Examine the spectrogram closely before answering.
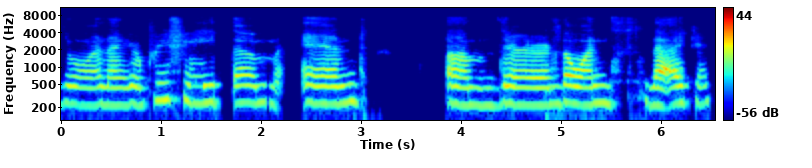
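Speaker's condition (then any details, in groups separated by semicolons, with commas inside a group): Cerebral palsy quadriplegia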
